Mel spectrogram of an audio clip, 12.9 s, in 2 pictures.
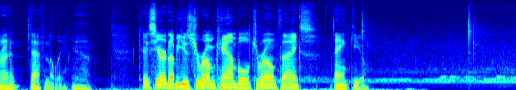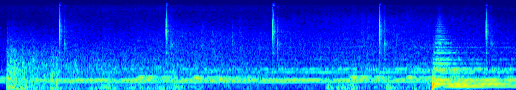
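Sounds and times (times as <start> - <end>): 
speech: 0.0 - 4.7, 6.5 - 6.8
tonal hum: 4.0 - 12.9
rain falling: 5.8 - 12.9
rumble of thunder: 6.5 - 9.5
faint ticks: 8.4 - 8.8, 9.8 - 10.1.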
